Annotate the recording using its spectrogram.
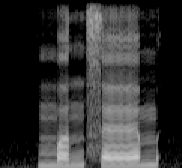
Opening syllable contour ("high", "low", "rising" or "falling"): rising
